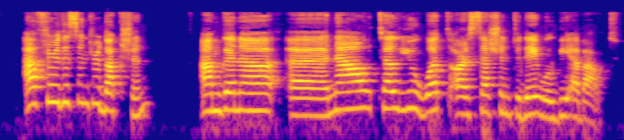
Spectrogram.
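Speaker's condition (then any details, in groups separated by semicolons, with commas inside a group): No condition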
